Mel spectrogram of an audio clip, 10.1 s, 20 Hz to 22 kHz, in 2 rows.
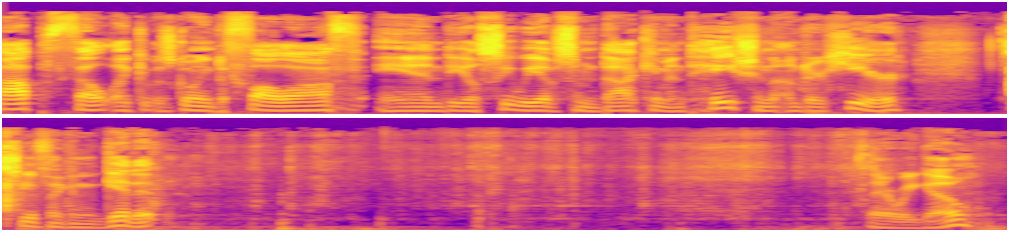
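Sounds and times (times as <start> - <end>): cardboard rubbing and scraping: 6.1 - 9.8.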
